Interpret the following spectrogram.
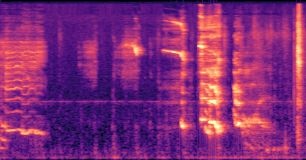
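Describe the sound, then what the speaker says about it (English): A pet dog whimpers and whines for attention at close range, a long high whine followed by a pause, then several short, uneven whimpers and squeaky cries. "You can hear the dog."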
